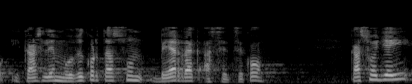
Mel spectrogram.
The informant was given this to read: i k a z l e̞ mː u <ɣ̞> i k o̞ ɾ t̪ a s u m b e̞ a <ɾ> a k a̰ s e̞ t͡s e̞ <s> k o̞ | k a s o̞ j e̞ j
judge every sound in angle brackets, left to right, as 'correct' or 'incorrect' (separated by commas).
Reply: correct, incorrect, incorrect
